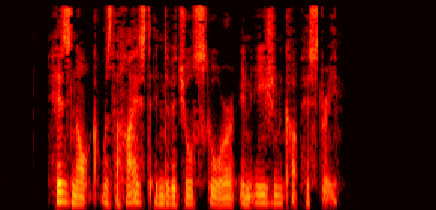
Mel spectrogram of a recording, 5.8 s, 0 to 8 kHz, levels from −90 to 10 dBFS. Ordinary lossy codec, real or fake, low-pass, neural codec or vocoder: MP3, 32 kbps; fake; 7.2 kHz; vocoder, 44.1 kHz, 80 mel bands, Vocos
